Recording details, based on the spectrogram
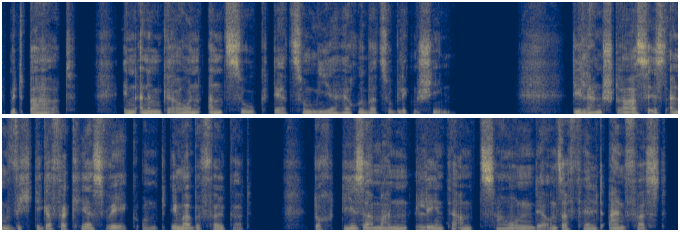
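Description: A man reads a literary story as a narrator, in measured, clearly articulated phrases. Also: medium pitch, darkish tone, dry recording, studio quality. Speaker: audiobook narrator. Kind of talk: scripted literary narration, audiobook reading.

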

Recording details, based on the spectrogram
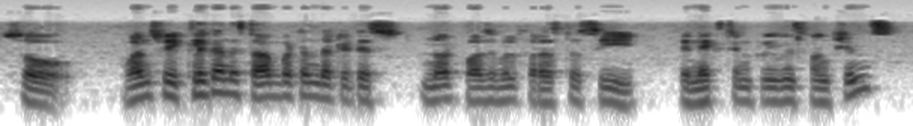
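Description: A man giving step-by-step software tutorial narration as an instructor, in a halting, repetitive explanatory way. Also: mid-range voice, slightly rough. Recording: dull lo-fi voice-over recording.

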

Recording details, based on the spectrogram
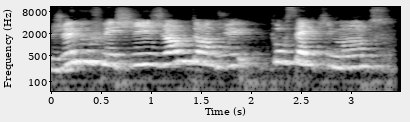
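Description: A young woman leading a home workout, calmly counting reps and cueing breaths as she exercises in an attic room, recorded on a phone set far back. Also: high-pitched, takes it slowly, very echoey. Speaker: fitness instructor. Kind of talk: guided home workout instruction. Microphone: phone camera from a distance.

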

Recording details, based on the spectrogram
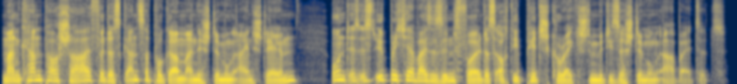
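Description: A man narrating a scripted tutorial as an instructor, in a measured, explanatory way. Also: mid-range voice, very animated, a little mellow, no room sound, clean studio sound.

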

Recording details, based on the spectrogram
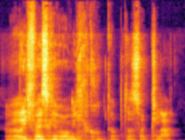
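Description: A man's voice: lowish voice, rapid-fire, breathy edge. A young man bantering casually and giving out clues in a guessing game. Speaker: quiz player giving clues. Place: small indoor podcast studio. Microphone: studio microphone on desk arm.

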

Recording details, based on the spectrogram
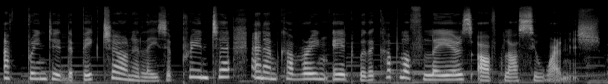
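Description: A woman calmly narrating a step-by-step craft tutorial as the channel host, in voice-over. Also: a little high, moderate pace. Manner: calm, instructive. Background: soft background music.

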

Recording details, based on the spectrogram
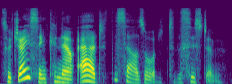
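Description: A woman with a somewhat low voice narrates a software demonstration from a script. She explains each step in a measured way. The sound is close and dry, with very little room in it. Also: very animated, no room sound. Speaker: software demo presenter.

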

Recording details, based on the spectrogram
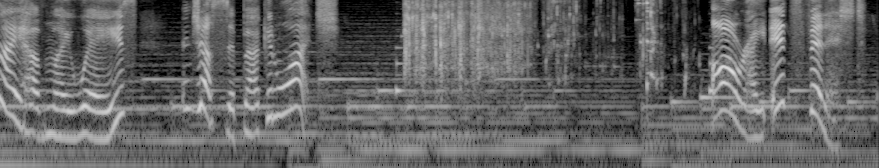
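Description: Feisty little game girl, very high voice, slow deliberate delivery, scolding, long-suffering. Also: full character voice. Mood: dry, exasperated, then coaxing. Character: small feisty young cat-eared girl, exasperated daughter. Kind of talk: video game voice acting.

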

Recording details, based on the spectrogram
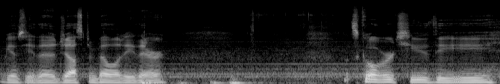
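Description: Male demonstrator, low and mellow, off-the-cuff delivery, audible noise behind him. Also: level tone, a little slow, creaky. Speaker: radio product demonstrator. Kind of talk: casual unscripted hands-on demo narration. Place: indoor electronics workbench. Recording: noticeable background noise.

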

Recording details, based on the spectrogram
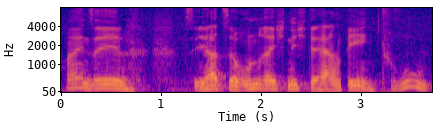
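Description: An actor playing a blunt, indignant young peasant lad, emphatic and halting, in 1950s German radio drama style. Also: male voice, medium pitch, dark tone, natural voice.

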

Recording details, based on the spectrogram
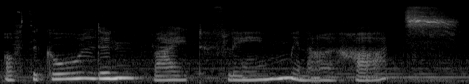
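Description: A woman leads a guided meditation in short, soothing, measured phrases with reverent pauses. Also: a little high, mellow. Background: music.

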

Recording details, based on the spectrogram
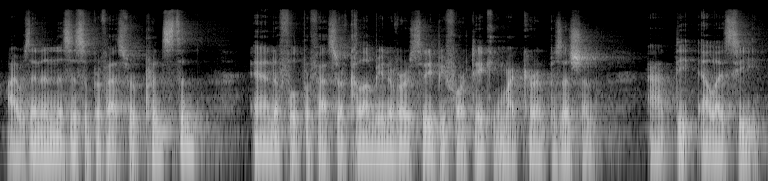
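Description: A man in his forties from Portugal, an economics professor giving measured, academic interview answers in an office. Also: a bass voice, vocal fry, darkish tone, reverberant. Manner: measured, academic, thinks aloud with restarts. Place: office with glass walls, indoors.

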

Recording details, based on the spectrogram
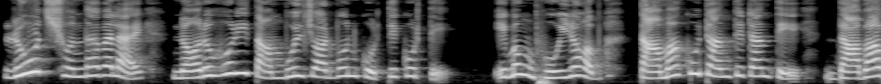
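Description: A woman reads a horror story as a narrator, deliberately and expressively, with dramatic pauses. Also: sits high. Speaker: audiobook narrator.

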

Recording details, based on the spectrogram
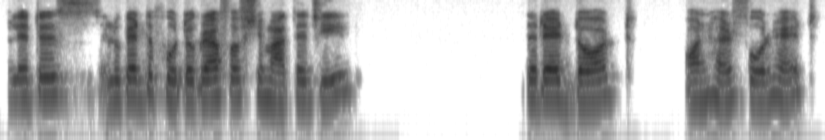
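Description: A woman leads a guided meditation in a slightly low, very even voice. She gives simple instructions and prayers in short, measured phrases. The sound is close and dry, with long pauses between thoughts. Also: dry recording.

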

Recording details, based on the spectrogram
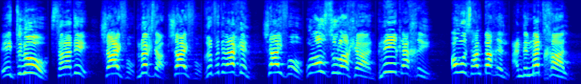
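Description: An actor voicing a hostile militant fighter in a video game, barking urgent combat callouts in Levantine Arabic. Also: male voice, very high voice, sing-song, fast, hardly any pauses, bright, forceful tone, shouting, heavily acted. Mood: aggressive, urgent. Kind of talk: shouted video game battle chatter.

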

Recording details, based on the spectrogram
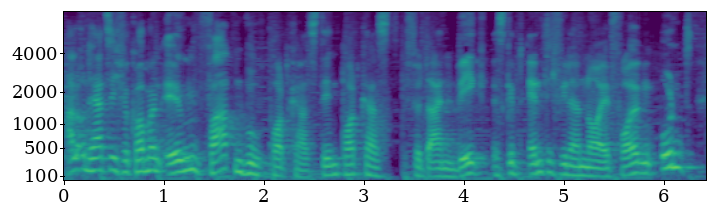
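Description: A man's voice: medium pitch, expressive, moderate pace, over music. A man in his thirties hosting a podcast over a video call, upbeat and enthusiastic as he introduces a guest and asks questions. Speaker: podcast host. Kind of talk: scripted intro, then interview questions. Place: room with large windows, indoors.

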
